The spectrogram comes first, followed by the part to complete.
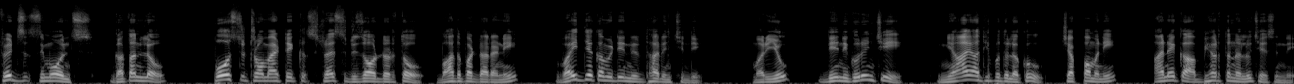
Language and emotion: Telugu, neutral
